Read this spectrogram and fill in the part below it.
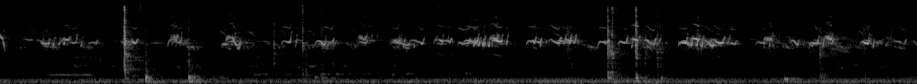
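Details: Active turkey chicks under mother care keep up a run of high, trilled peeps, each lasting about half a second. Several loud clicks and taps cut through the chatter.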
